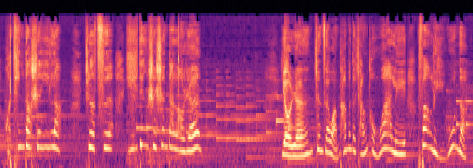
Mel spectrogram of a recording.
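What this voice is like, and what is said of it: Whispering softly. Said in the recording (Chinese): “小声说”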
